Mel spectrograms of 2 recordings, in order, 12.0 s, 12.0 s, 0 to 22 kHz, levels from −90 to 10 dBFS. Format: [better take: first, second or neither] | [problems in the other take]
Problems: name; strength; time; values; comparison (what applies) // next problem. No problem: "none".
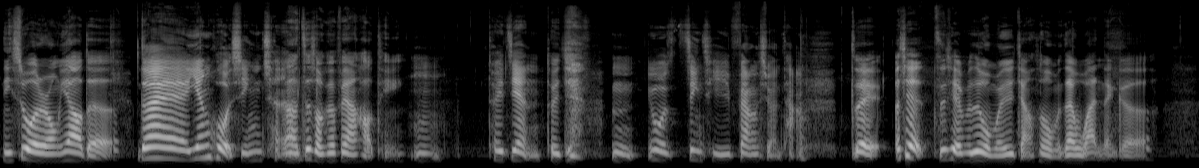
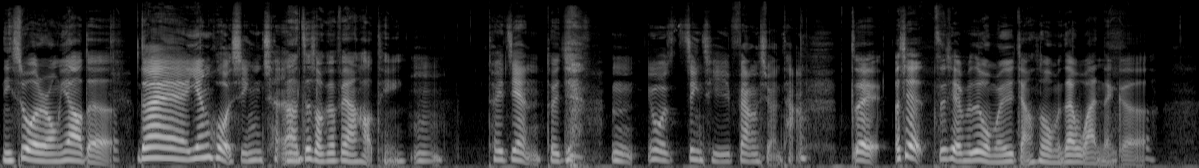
second | thin; very; fading below 300 Hz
